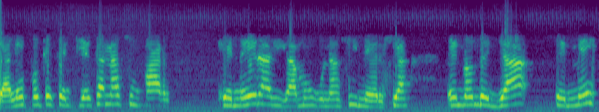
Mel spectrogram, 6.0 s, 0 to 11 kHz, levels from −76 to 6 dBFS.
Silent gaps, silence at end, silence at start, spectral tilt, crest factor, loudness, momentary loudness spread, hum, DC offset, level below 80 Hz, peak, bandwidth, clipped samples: none; 0.05 s; 0 s; -5.5 dB/octave; 12 dB; -13 LUFS; 8 LU; none; under 0.1%; -46 dBFS; 0 dBFS; 8.8 kHz; 0.2%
